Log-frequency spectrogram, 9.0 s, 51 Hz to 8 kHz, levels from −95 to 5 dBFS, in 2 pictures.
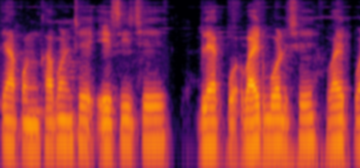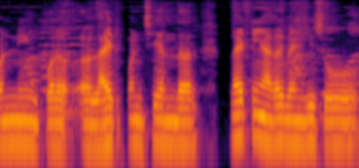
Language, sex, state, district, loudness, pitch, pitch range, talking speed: Gujarati, male, Gujarat, Gandhinagar, -21 LUFS, 110 Hz, 105-110 Hz, 160 wpm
